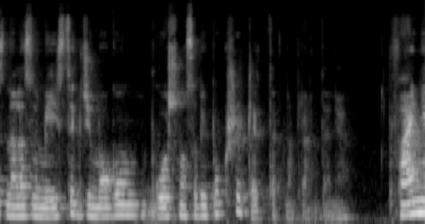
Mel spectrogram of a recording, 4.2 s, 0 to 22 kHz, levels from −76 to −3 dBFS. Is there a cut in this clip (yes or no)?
no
